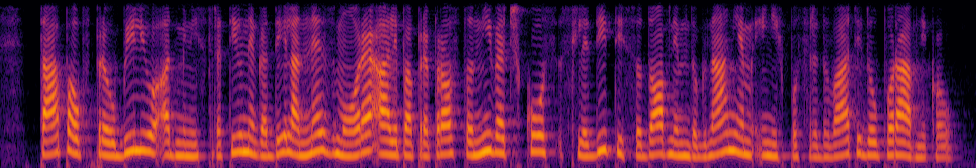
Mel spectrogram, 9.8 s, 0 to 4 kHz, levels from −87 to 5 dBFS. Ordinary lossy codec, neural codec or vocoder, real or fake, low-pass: Opus, 32 kbps; none; real; 3.6 kHz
